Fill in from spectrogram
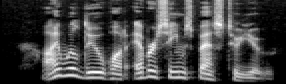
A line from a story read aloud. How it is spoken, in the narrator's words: the king replied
